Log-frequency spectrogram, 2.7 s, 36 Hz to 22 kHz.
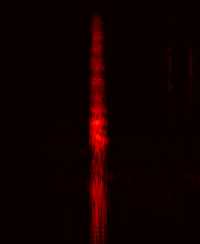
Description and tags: Blowing Out Candle harsh
Blowing out a candle. Recorded with an H4N Recorder in my bedroom.
Candle, blowing, human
